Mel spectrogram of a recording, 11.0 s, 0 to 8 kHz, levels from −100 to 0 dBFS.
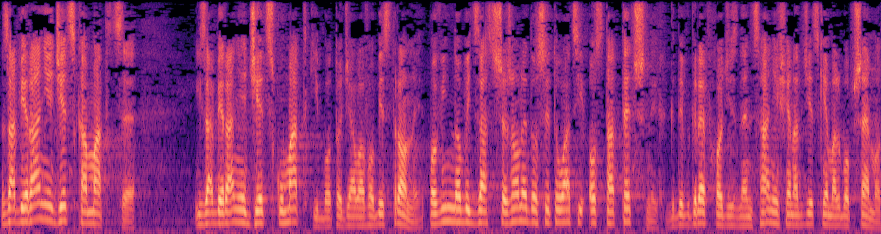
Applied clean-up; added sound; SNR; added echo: none; none; none; none.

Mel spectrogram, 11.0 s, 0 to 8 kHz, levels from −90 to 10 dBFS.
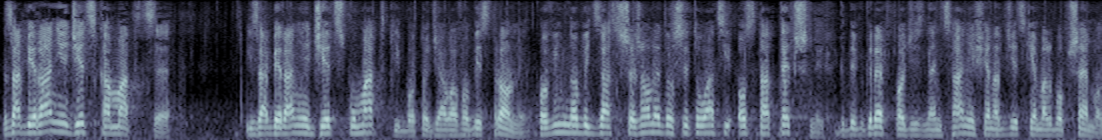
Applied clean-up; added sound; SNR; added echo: neural separator model SepFormer DNS4.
